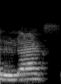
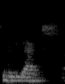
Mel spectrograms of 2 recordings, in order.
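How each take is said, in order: First: Firm call. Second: "relax" let go almost to nothing, much softer; soft release. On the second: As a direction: breathe "relax" out gently as the tension drops. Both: Shown as a demonstration. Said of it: "अभी इसको भी बोलिए".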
